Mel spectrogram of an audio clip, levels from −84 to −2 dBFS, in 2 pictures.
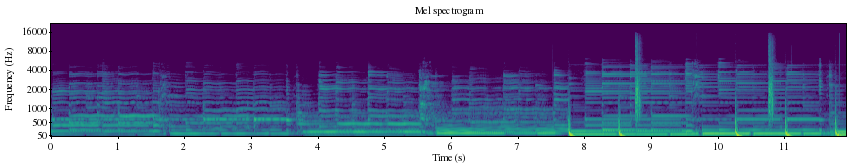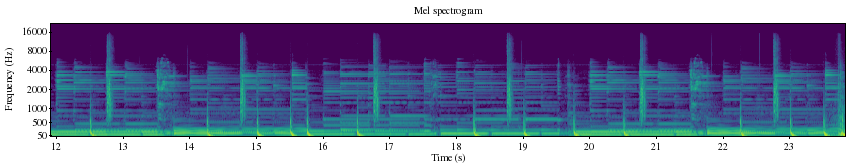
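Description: From 0.38 s to 23.27 s, sharp ticks recur at a steady rate of about one every 0.7 s, some thirty in all. Their strength varies from tick to tick. These are word clock ticks. The receiving device runs on its own clock, not locked to the sender's. The two drift apart by roughly 30 parts per million. Each time they slip past each other, a single sample is dropped or repeated, and the glitch clicks.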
